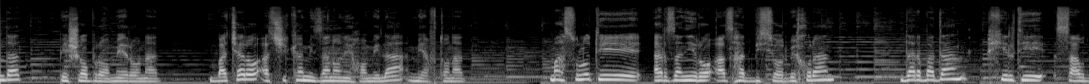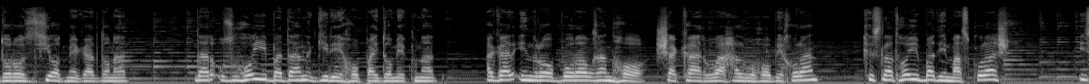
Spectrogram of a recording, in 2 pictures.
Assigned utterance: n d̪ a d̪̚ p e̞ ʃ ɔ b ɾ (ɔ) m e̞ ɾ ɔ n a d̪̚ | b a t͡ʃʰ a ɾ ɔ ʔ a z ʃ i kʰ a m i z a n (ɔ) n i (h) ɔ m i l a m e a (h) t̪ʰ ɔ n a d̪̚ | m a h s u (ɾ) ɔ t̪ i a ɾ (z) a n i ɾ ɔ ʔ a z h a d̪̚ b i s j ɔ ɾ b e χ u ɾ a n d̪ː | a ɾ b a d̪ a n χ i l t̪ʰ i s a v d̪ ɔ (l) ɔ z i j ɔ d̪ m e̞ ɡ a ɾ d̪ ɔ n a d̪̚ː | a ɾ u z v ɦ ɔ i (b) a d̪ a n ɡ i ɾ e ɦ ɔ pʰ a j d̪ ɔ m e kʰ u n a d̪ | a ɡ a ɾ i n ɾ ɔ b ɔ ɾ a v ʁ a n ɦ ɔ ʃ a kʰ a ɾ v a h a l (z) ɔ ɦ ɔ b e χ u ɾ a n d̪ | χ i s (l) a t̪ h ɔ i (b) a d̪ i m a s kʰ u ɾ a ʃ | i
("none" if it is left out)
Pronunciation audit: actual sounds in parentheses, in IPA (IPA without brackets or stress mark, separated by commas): ɔ, ɔ, h, f, l, z, ɾ, b, v, l, b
